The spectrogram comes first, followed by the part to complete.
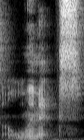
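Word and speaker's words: Lennix: their first daughter and her name is linux not like the operating system colonel her name is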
